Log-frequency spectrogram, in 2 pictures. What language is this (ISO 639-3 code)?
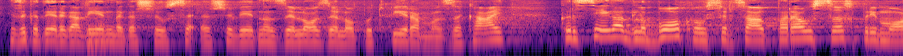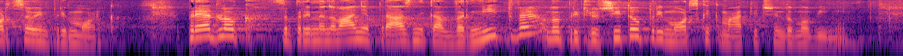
slv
